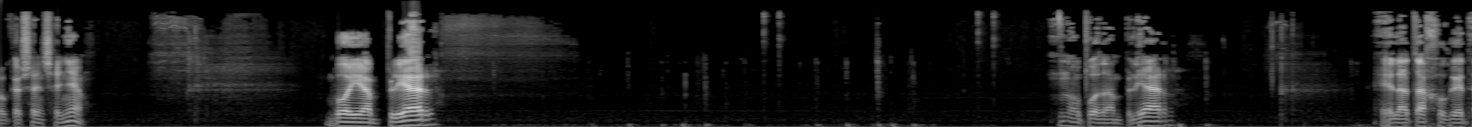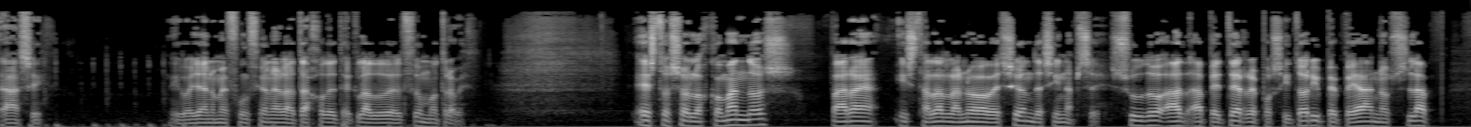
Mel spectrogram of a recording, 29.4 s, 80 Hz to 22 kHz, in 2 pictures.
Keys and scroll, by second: 6.3-6.8 typing, 8.5-8.9 typing, 11.4-11.8 typing, 14.0-14.7 typing.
